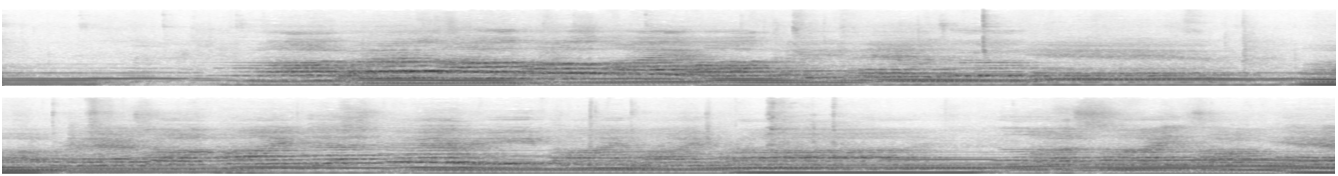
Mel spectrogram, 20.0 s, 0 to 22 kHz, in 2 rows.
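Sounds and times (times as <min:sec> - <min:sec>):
choir and congregation singing hymn: 0:00.0 - 0:20.0
organ chords: 0:00.0 - 0:20.0.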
